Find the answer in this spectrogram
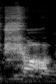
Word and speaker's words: Schaub: It's Schaub. You have to say his name right.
